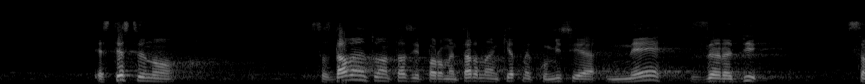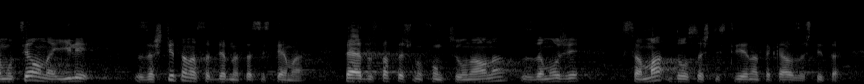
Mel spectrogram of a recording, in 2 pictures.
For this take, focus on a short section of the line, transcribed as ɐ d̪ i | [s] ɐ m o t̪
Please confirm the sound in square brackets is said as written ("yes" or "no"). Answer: yes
